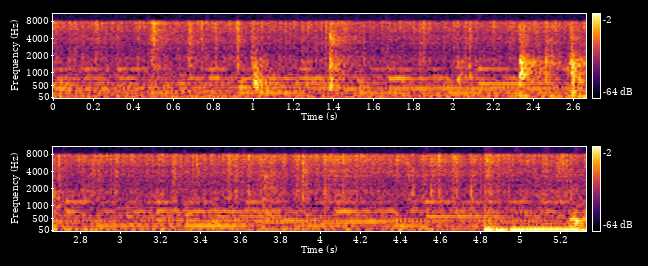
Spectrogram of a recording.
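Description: Cauliflower and ginger sizzle and fry steadily in a covered pan, a constant crackling hiss with a few sharper pops and a low rumble near the end.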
